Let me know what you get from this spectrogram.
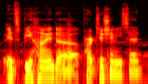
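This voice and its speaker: A man's voice: medium pitch, sing-song, normal speed, soft background music. A man playing a tabletop game, casually thinking aloud and analysing the scene in a conversational way.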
